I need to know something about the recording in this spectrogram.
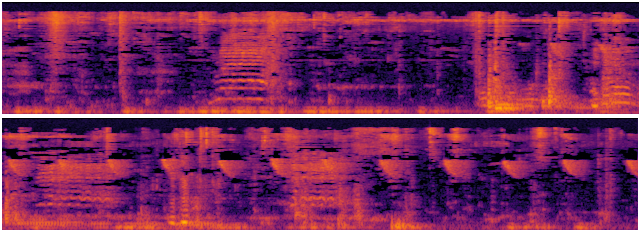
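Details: Goat in labour with two kids in Indonesia, a clear wavering bleat around the two-second mark and fainter bleats later, amid rustling, shuffling and a rapid run of high descending bird chirps toward the end.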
